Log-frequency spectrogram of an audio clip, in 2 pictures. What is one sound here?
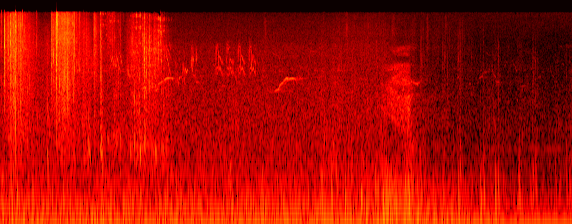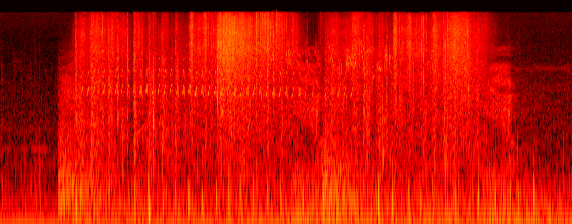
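Footsteps rustle through tall grass and undergrowth.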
